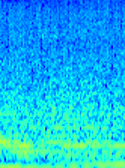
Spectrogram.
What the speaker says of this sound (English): the rain ceased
